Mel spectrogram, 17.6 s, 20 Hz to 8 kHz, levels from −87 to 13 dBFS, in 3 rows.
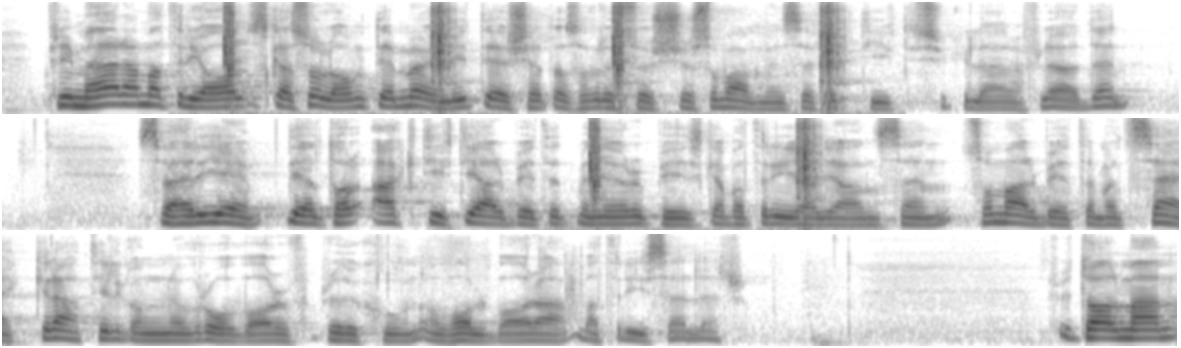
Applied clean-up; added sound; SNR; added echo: none; Camera; 1 dB; none.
